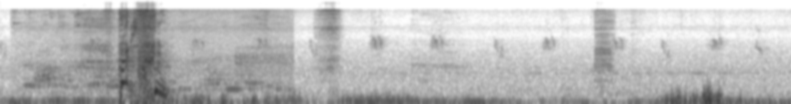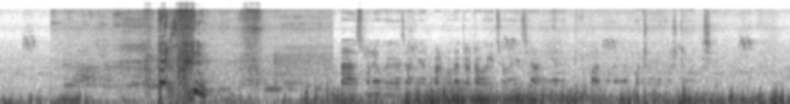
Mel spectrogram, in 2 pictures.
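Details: Deliberately self-induced sneezes in a sneezing challenge, nose sore: two forceful sneezes with sharp inhaled build-up, separated by quieter breathing, with outdoor wind background noise.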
